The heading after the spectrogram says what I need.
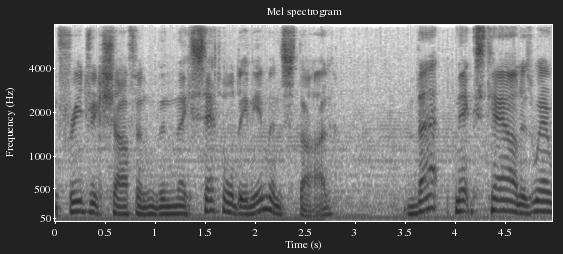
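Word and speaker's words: Immenstaad: Immenstad, I'm putting an extra syllable in there, I don't think I need to.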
